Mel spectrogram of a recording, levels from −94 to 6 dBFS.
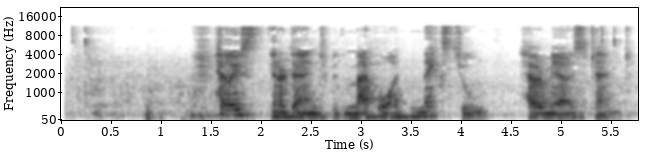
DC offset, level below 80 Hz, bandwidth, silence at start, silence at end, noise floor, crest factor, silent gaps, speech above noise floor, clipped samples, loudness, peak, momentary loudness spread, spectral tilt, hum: under 0.1%; -54 dBFS; 11.5 kHz; 0.25 s; 0.2 s; -43 dBFS; 16 dB; none; 27 dB; under 0.1%; -16 LUFS; -2 dBFS; 20 LU; -5 dB/octave; none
